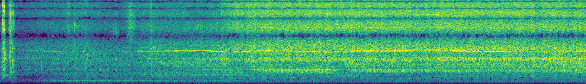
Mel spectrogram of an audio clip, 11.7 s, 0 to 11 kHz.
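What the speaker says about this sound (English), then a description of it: "I love that motor too. Looks cool, sounds cool." A 1995 C4 Corvette with a 6-speed and light modifications idles steadily with the hood open, a continuous, even engine rumble that stays close and fairly loud throughout with no talking.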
